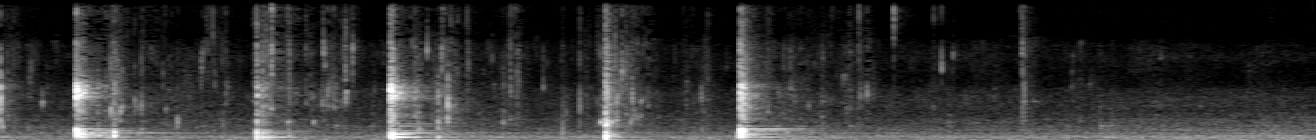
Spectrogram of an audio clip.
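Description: A spoon stirring sangria, red wine full of sliced fruit, in a bowl: liquid sloshing, with about five knocks of the spoon against the bowl over the first five seconds, each ringing briefly.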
